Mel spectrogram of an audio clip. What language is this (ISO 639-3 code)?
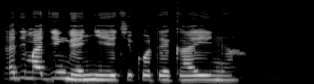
luo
